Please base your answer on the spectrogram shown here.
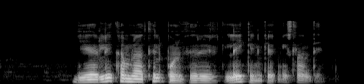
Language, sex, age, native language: Icelandic, male, 40-49, Icelandic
